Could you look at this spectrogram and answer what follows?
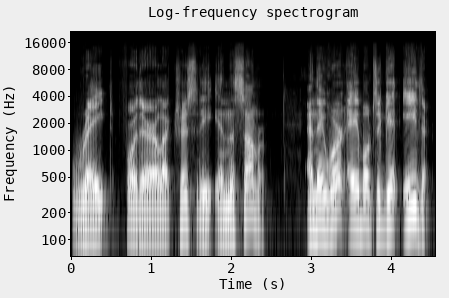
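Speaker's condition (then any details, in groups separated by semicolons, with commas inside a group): No condition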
